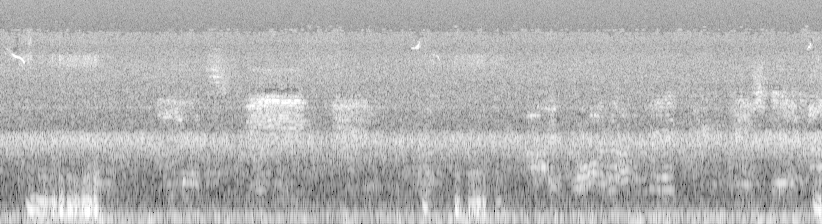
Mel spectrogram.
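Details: Kitten asleep and snoring, possibly an orange kitten, giving soft gravelly snore bursts near the start, middle and end, separated by quiet breathing and a faint background hum.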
